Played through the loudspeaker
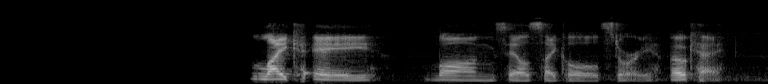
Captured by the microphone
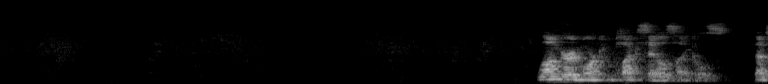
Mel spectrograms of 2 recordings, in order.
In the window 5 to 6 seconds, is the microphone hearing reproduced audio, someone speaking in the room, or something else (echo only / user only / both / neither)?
user only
